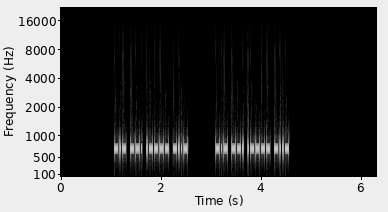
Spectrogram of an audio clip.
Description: Morse code, heard as a keyed tone, about 46 wpm, 700 Hz. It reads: KG1X KG1X
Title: USA Call Signs - 4 Characters - Repeated 2x - 45wpm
